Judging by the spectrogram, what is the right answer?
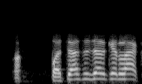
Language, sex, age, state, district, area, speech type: Gujarati, male, 18-30, Gujarat, Anand, urban, conversation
